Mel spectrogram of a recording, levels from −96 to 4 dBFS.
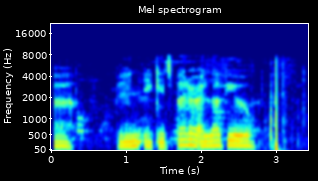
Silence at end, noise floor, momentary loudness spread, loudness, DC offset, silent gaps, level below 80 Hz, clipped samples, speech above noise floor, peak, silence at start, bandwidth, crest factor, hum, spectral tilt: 0.4 s; -60 dBFS; 8 LU; -32 LUFS; under 0.1%; none; -48 dBFS; under 0.1%; 29 dB; -10 dBFS; 0.05 s; 8 kHz; 22 dB; none; -7 dB/octave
